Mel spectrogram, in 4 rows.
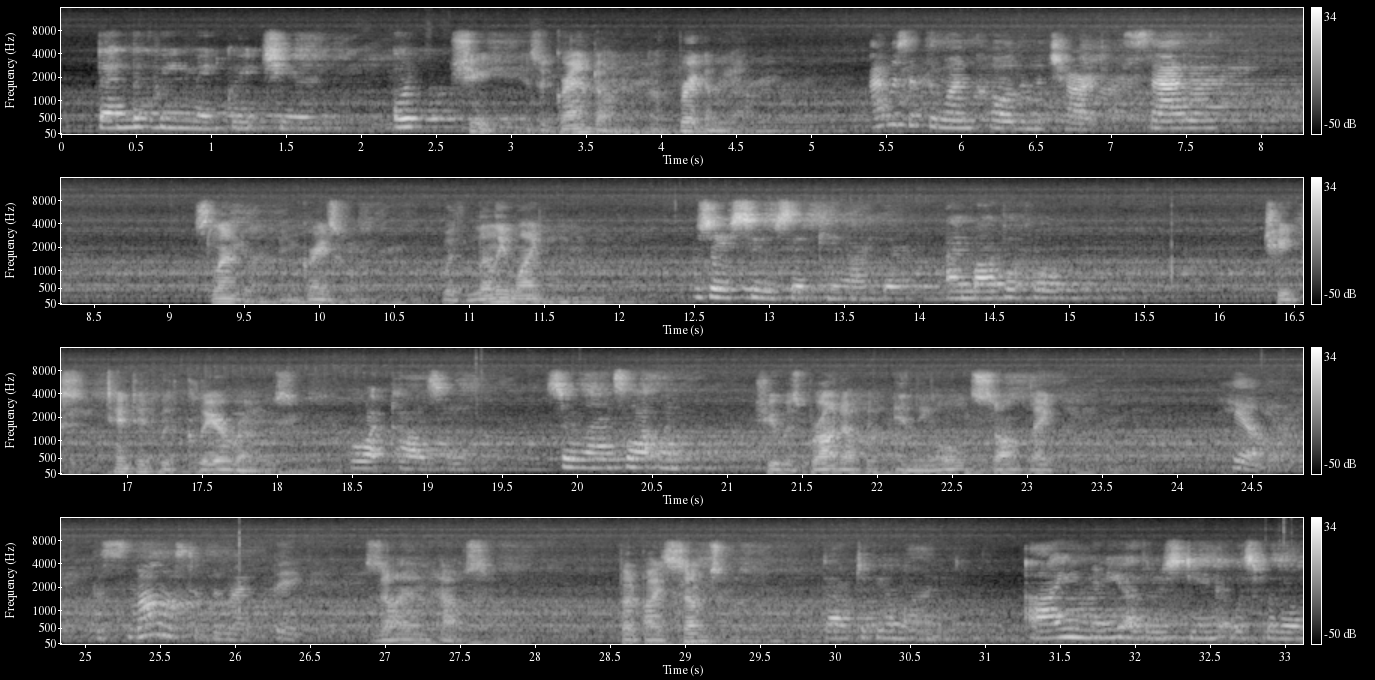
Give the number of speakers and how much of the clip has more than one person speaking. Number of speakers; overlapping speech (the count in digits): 3, no overlap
